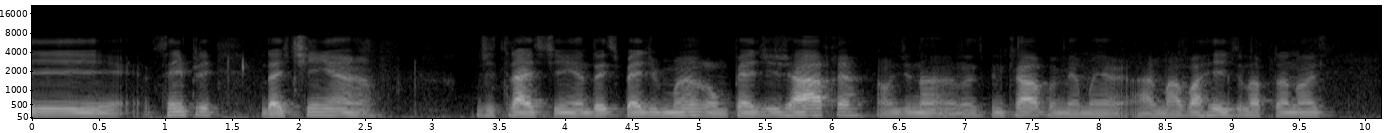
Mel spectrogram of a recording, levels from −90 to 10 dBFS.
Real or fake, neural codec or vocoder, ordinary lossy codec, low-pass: real; none; none; 7.2 kHz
